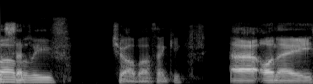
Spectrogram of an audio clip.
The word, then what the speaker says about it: Csaba: Toldy 1 or the CSABA 39M on a Chauba, I seven. believe. Charbar, thank you. On a 7 plus armor car. I'm not going to try and pronounce it after my horrific attempts in the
